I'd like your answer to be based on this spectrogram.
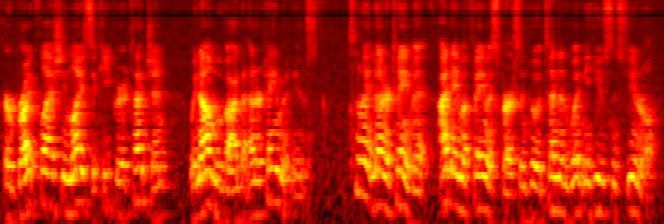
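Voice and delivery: usual speaking voice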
